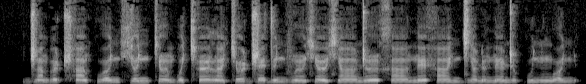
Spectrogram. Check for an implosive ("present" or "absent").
absent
